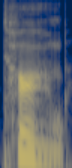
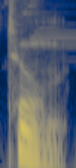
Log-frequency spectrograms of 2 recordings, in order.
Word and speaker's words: tomb: be tempting to say Tom however in English we say this one as tomb as if there is no letter B at the end and the letter O should be pronounced as U so again the correct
